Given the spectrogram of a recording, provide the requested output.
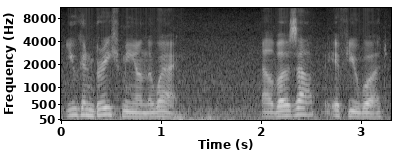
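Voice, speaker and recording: A woman playing a strong, amused adventurer woman with a dry, brisk, teasing manner in an audio drama. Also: low-pitched, mellow, slight background noise, close to an everyday voice, poor audio.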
